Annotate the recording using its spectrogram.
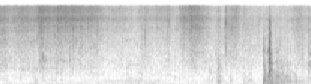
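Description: Dry hay rustling and crackling as it is pulled and pushed by hand in a plastic milk crate, with scattered small snaps and one louder thump about three and a half seconds in.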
